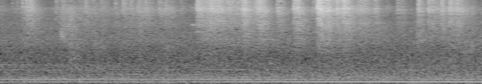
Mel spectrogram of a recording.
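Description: Saint Bernard puppies eating chicken and rice from a steel bowl: irregular wet chewing and lapping noises, heavier from about two seconds in, over a steady low hum.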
